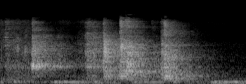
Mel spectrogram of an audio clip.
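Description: Footsteps on a wet concrete garage floor, about four steps.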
